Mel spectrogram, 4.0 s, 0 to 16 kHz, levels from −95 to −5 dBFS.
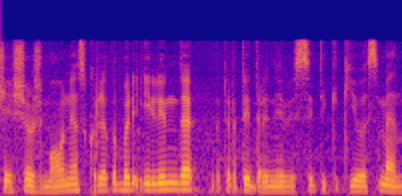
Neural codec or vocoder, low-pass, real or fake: codec, 16 kHz, 0.9 kbps, LongCat-Audio-Codec; 7.2 kHz; fake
